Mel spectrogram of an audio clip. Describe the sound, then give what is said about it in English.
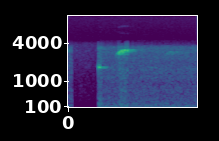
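A pet bird named Bird Brain lets out two brief, high chirps in the background over a steady low-level hiss, with no one talking. “Who's got the birds in the background?”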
